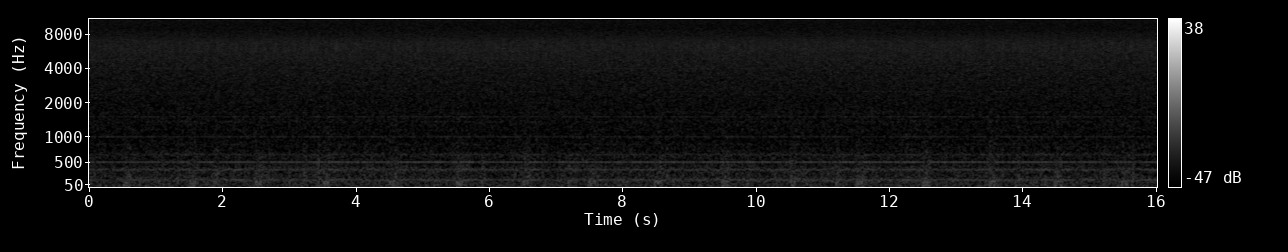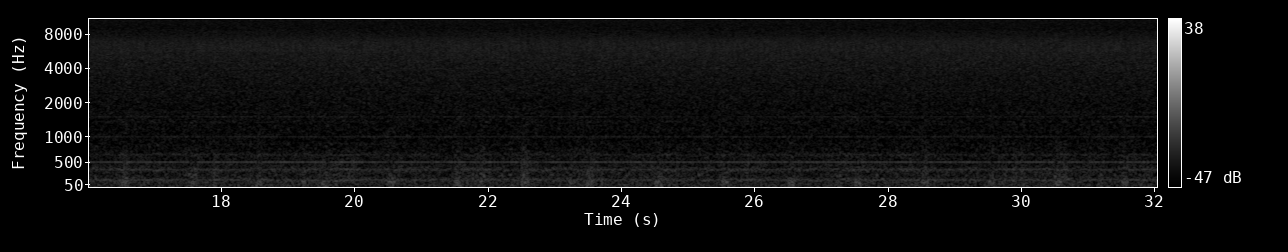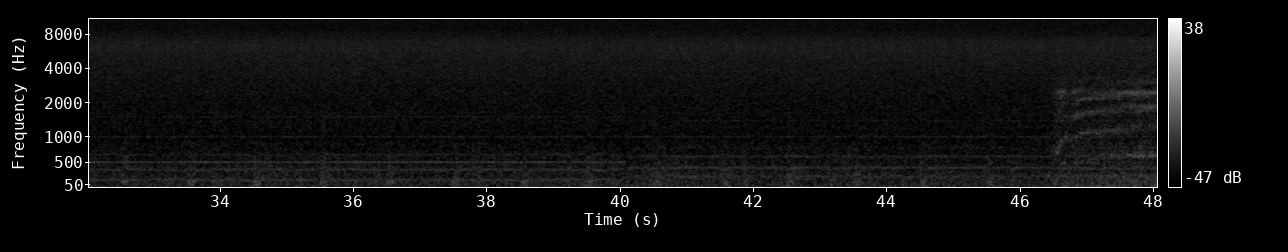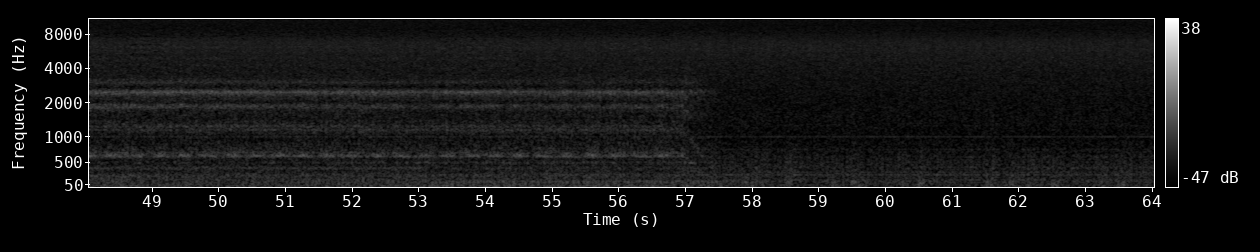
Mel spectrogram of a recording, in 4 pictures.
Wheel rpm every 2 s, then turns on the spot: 0, 0, 0, 0, 0, 0, 0, 0, 0, 0, 0, 0, 0, 0, 0, 0, 0, 0, 0, 0, 0, 0, 0, 70, 160, 160, 160, 170, 120, 0, 0, 0.
none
